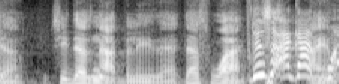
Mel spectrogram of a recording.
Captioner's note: stammering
